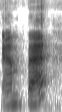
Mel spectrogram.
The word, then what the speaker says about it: MPEG: here is that is mpg mm-pac which we pronounce as impact mpeg which stands for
